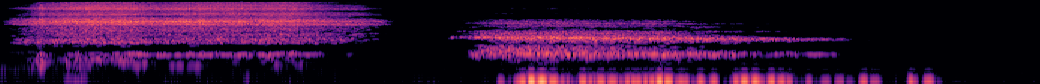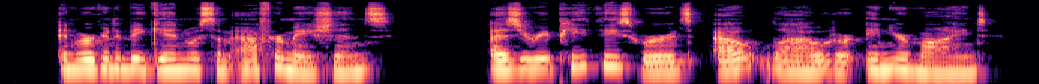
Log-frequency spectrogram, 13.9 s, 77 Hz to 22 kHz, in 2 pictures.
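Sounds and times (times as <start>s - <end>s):
person taking a deep breath in through the nose and out through the mouth: 0.0s - 6.5s
speech: 7.3s - 9.6s, 10.2s - 13.6s.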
